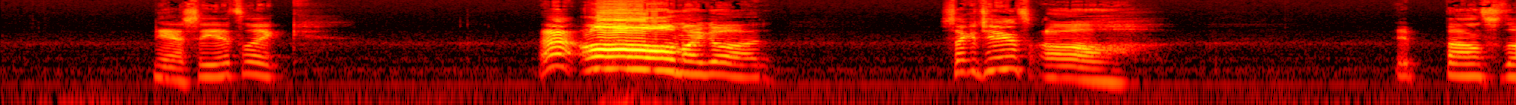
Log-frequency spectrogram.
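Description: A man talks with animation close to a microphone, in short bursts.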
